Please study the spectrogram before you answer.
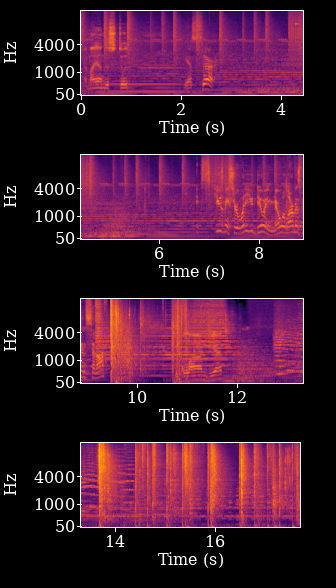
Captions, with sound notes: Am I understood? - Yes, sir. (ominous music) - Excuse me sir, what are you doing? No alarm has been set off. (gun firing) - Alarmed yet. (guns firing)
